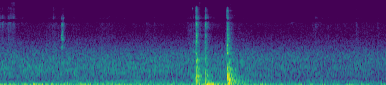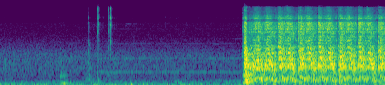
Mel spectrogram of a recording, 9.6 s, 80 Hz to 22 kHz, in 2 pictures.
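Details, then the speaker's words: 1988 Suzuki Samurai parked since the late 1990s, cranked without starting fluid: starter spins steadily but engine never fires; fuel line pulled shows no fuel reaching the engine. "Let's see if we're getting fuel up here. Alright, getting no fuel."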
